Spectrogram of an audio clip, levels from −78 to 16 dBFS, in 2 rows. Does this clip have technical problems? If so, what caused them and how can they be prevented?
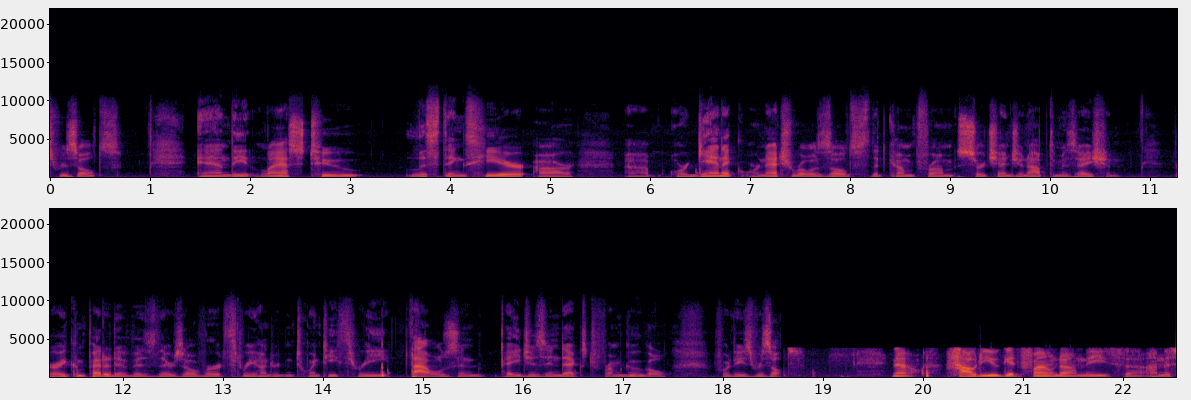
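Yes. At 18.58 s the sound turns dull and boxy through to the end, after a 20 ms gap, likely from the input switching to a poorer device. A spectrogram shows everything above 3.8 kHz vanishing, a new noise floor around 40 dB down, and a level step of around 5 dB. Lock the recording input to one device and disable automatic switching to headsets.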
